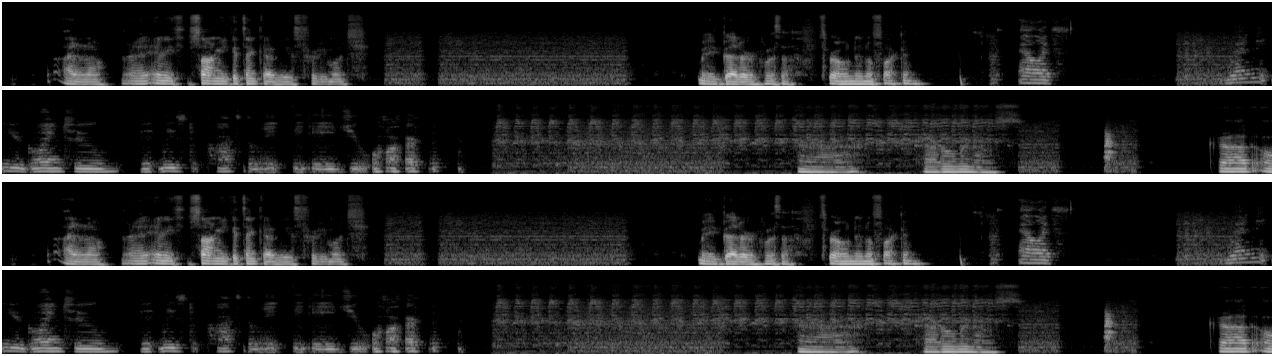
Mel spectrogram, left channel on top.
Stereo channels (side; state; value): both; identical; correlation 1.00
